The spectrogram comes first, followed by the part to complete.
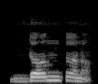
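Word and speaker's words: দন্ত্য ন: দন্তন দন্ত বর্ণ দন্তন অনেকে আমরা এটাকে জিন্তান্য একেক রকম একেকজন একেক রকম উচ্চারণ করি এটার মূল উচ্চারণ হলো দন্তন তো বন্ধুরা উচ্চারণের জন্যও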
